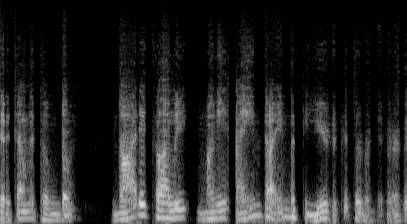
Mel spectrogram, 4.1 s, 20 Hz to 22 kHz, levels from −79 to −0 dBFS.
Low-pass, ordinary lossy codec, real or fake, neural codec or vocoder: 19.8 kHz; none; fake; codec, 44.1 kHz, 0.9 kbps, DAC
